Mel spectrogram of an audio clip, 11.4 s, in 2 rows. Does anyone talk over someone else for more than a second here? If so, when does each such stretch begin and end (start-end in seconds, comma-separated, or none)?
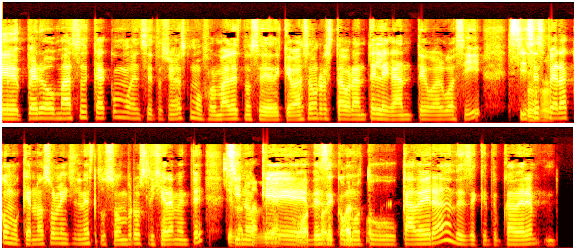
7.8-9.4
